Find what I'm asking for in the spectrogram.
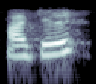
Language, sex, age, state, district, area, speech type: Nepali, female, 18-30, West Bengal, Darjeeling, rural, conversation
